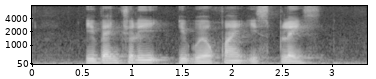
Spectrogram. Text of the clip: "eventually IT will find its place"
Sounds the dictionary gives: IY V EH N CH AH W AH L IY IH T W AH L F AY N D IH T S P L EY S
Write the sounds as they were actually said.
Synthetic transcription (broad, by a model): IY V EH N CH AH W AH L IY IH T W AH L F AY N IH T S P L EY S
